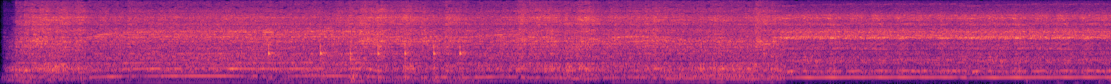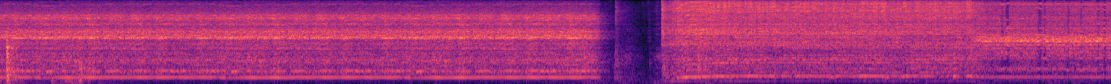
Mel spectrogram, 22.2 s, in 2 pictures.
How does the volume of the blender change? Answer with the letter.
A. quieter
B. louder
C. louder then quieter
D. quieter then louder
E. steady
E.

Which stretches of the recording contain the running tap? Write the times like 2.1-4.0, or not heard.
not heard.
